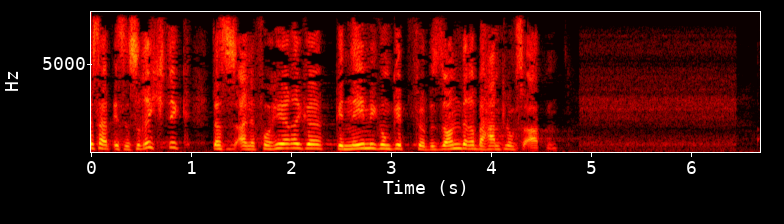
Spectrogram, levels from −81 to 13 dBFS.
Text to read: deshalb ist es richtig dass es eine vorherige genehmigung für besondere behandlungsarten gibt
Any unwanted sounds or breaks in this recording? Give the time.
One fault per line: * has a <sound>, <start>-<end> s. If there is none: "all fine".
all fine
